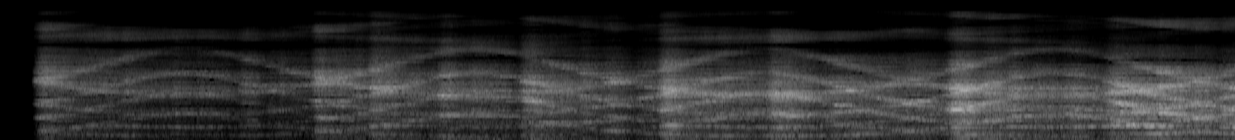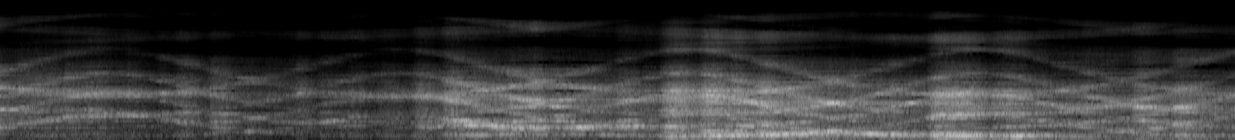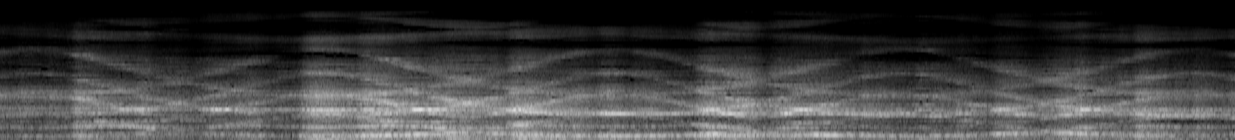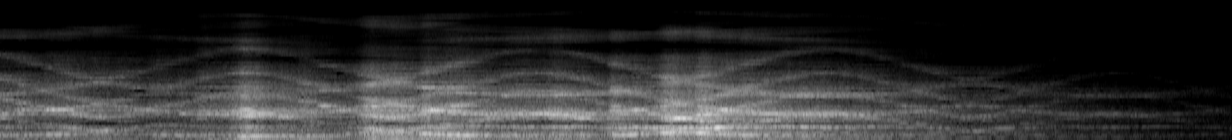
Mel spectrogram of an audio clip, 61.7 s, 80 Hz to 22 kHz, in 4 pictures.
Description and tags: Roars of digital decay
Had some fun with a two water sounds from Korg M1, applied a lot of effects on to it, and this is the result.
digital, halloween, horror, noise, roar, scary, thriller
